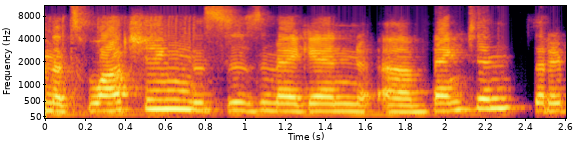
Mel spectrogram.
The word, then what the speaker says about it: Bengtson: To everyone that's watching, this is Megan Bengtson. Did I pronounce that correctly? Yep, Megan Bengtson.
